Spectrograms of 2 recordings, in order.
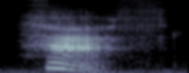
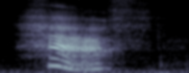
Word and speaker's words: half: Again, would, should, could, walk, talk, half, chalk, salmon. Okay, now were any of these words surprising for you? Because I have worked with so many English language learners around the world, and these are the words that they almost always mess up because of the silent L.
